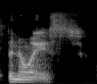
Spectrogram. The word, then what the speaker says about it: Benoist: But I'm looking at all these students and how do you say Melissa Ben? – Oh, I have no idea. – I think it's Benoist. – Benoist? Okay. – And she went to our college. – Benoist.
